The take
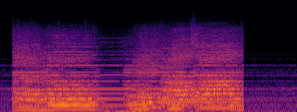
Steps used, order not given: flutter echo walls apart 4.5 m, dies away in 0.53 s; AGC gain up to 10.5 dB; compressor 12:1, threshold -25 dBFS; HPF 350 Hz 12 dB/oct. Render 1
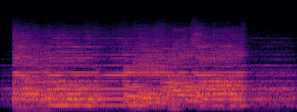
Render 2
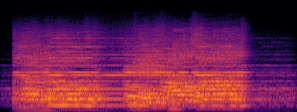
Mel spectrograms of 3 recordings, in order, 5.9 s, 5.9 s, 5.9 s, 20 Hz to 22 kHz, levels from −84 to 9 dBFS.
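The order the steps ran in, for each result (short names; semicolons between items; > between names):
HPF > AGC > compressor > flutter echo; HPF > compressor > flutter echo > AGC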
